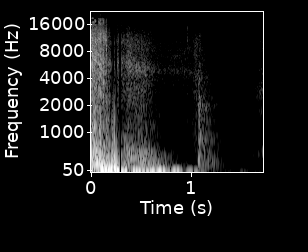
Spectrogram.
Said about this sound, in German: Du lässt den Luftballon einfach wegfliegen und dann fliegt die ganze Luft einfach weg. Ich mach's jetzt mal, Achtung, und achte darauf, das macht so ein lustiges Geräusch und dann ist einfach alles weg.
